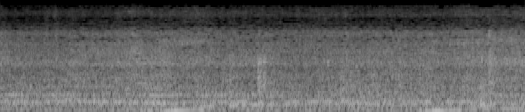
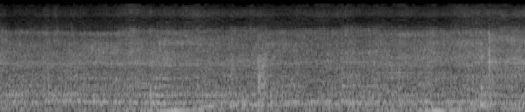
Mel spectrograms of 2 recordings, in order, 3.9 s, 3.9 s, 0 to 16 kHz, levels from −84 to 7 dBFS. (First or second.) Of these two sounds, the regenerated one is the second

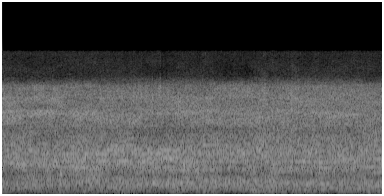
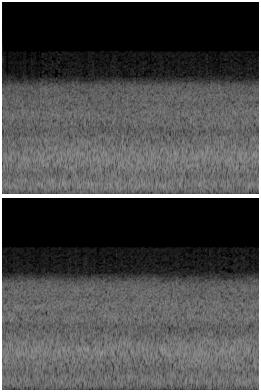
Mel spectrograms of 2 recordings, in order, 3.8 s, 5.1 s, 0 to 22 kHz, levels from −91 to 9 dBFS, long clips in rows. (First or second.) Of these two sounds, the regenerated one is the first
